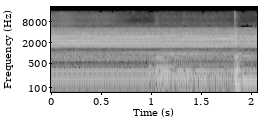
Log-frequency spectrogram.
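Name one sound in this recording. An electric guitar is strummed briefly.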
